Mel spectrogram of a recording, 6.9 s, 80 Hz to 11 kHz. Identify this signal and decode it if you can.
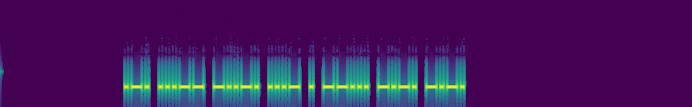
Morse code, heard as a keyed tone, about 34 wpm, 700 Hz. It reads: R3/VE7CC
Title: Call Signs - 35wpm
